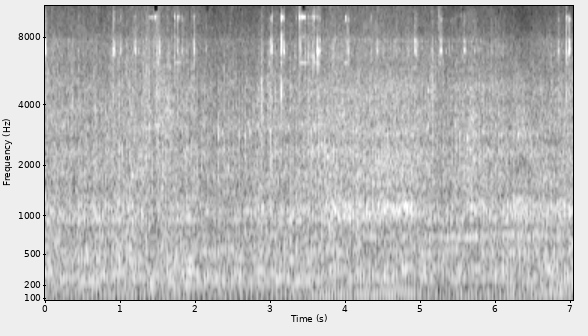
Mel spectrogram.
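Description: A motorcycle rattles and clatters over a bumpy dirt track.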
